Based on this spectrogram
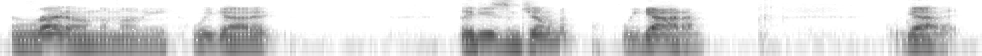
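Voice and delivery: loud, proud announcer-style cheer; triumphant. Real, not acted. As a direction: announce the win to a crowd.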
